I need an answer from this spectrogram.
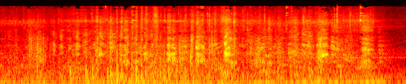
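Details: A Rottweiler pants hard in quick, breathy, rhythmic bursts, with a faint whimper or two, while two Rottweilers play a chase game.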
